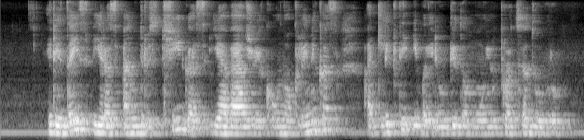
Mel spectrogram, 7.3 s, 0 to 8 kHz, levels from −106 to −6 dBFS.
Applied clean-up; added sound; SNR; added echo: none; none; none; reverberation time 0.6 s.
